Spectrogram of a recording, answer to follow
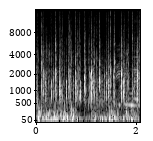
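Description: Range golf balls clattering against each other and the wire basket as they are tipped out onto the turf, over scattered hand clapping: a dense, irregular run of sharp clicks.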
